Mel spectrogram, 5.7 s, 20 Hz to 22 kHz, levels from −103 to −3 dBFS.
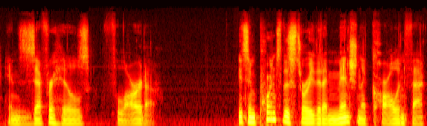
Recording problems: none

